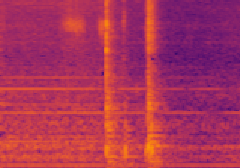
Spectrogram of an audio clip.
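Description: Two sharp clicks about a third of a second apart over a faint steady background hum.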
